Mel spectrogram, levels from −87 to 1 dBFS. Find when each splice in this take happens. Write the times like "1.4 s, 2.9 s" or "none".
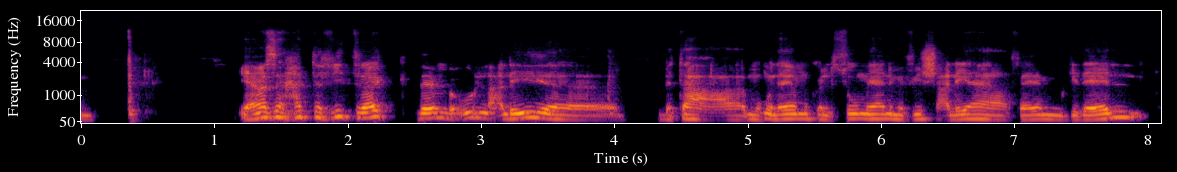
5.1 s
